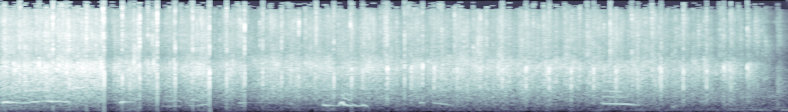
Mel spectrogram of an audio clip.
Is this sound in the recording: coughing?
no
